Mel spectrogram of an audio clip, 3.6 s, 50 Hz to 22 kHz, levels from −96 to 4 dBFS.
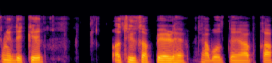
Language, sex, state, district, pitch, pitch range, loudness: Magahi, male, Bihar, Gaya, 120 Hz, 115-130 Hz, -17 LUFS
